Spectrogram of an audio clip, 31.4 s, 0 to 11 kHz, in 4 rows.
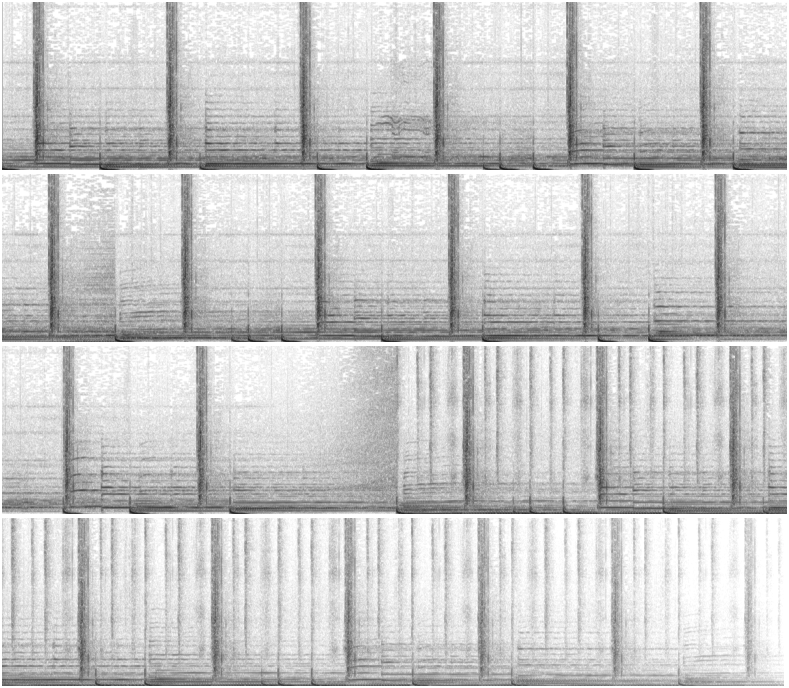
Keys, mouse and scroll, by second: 1.1 ctrl+alt+click, 2.4 alt+click, 4.2 typing, 7.2 typing, 8.3 alt+click, 11.5 alt+click, 12.4 double click, 13.3 shift+click, 13.6 shift+double click, 16.0 double click, 16.9 alt+click, 18.7 ctrl+click, 20.5 shift+click, 21.6 ctrl+click, 22.1 ctrl+click, 23.6 double click, 24.1 alt+click, 25.1 shift+click, 26.1 shift+click, 27.6 ctrl+alt+click, 28.3 alt+click, 30.3 alt+shift+click.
